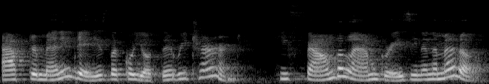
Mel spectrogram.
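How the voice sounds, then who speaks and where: A woman teacher reading a picture book aloud to her class, gentle and clear. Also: a little high, animated, measured pace, phone-quality sound. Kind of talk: read-aloud storytelling.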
